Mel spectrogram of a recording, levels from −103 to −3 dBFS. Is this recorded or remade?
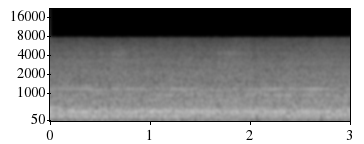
remade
